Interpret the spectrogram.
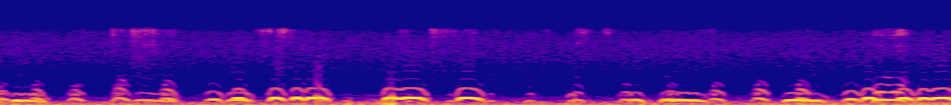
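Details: Great Horned Owls, a mated pair, duetting at their nest tree in early December outside the breeding season; dense, quick run of deep overlapping hoots, two pitches alternating throughout, with low background noise.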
